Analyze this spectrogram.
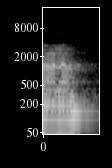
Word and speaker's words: Anne: Class seven lesson 12 my diary and Frank. উচ্চারণ আগেই বলেছি। এনি হবে না। ফরাসি ভাষায় উচ্চারণ আনা।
